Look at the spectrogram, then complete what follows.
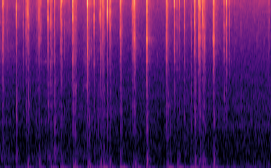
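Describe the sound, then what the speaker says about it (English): Steady clattering of keys on a computer keyboard as notes are typed up during a Turing Machine logic puzzle, a quick uneven rhythm of close, crisp clicks with no voices. "So let's go ahead and type that up in our notes in section E."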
